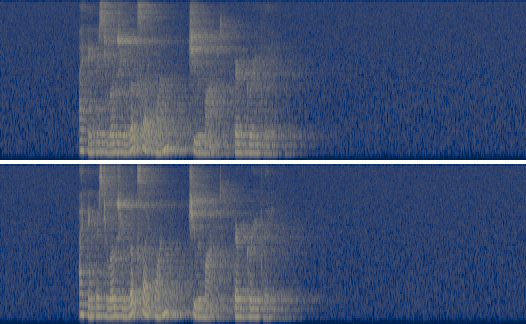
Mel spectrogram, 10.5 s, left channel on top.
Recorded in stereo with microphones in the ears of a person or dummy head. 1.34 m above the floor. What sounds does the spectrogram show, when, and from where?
1.6 s a woman speaking: 20° right (ahead or behind), 0.6 m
